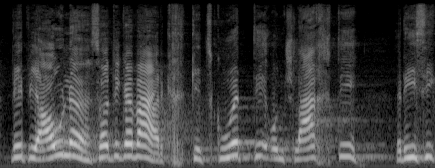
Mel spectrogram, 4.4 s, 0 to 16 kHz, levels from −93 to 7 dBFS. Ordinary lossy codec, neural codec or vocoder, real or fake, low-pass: none; none; real; 14.4 kHz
